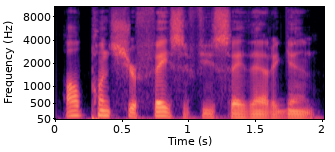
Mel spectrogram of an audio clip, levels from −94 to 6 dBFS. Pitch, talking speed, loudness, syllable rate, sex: 95 Hz, 265 wpm, -20 LUFS, 5.3 syllables/s, male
